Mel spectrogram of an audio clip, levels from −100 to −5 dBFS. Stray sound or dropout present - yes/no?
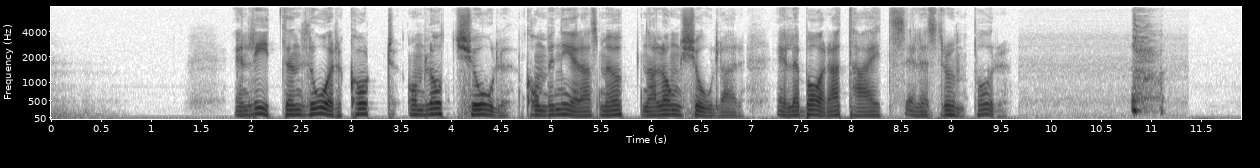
yes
